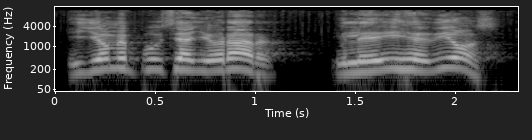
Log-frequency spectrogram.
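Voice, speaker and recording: Man, high voice, fervent preaching, repeats words for emphasis. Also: normal speed, a little mellow. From Colombia. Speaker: preacher giving testimony. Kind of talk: evangelical testimony sermon.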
